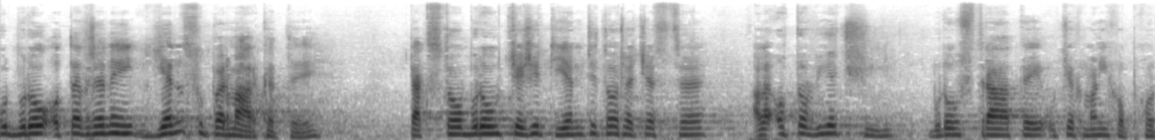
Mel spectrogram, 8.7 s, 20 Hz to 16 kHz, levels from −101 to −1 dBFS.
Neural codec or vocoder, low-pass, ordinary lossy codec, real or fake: codec, 44.1 kHz, 7.8 kbps, Pupu-Codec; 14.4 kHz; AAC, 48 kbps; fake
